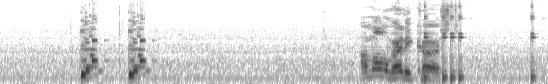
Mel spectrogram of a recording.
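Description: Short electronic menu chimes beep as a selection moves.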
